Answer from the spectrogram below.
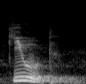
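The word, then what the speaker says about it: cute: ऊ की मात्रा, तो क्या हो जाएगा ये, क्यूट। क्या हो जाएगा, ई लगने से इसका रियल प्रोनाउंसिएशन हो जाएगा।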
